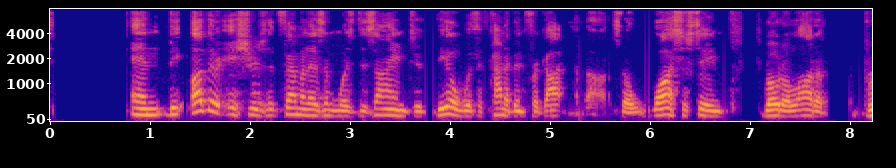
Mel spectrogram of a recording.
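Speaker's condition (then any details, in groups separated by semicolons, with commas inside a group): No condition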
